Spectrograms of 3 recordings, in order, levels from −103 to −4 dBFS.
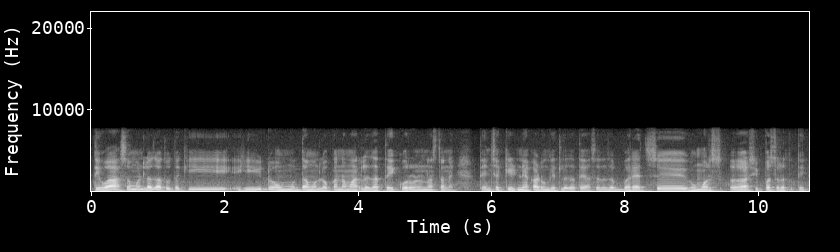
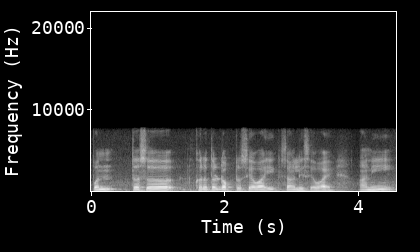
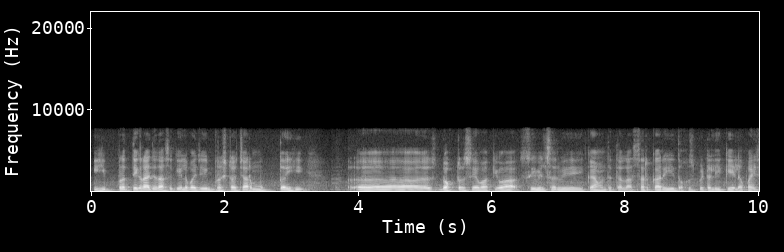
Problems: none marked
